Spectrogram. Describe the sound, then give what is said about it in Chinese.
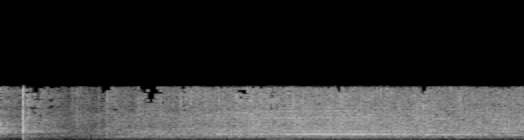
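Audience applause swells after a single sharp knock, building into a steady, dense patter of clapping from many hands that holds to the end. “人这底下 鼓掌啊”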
